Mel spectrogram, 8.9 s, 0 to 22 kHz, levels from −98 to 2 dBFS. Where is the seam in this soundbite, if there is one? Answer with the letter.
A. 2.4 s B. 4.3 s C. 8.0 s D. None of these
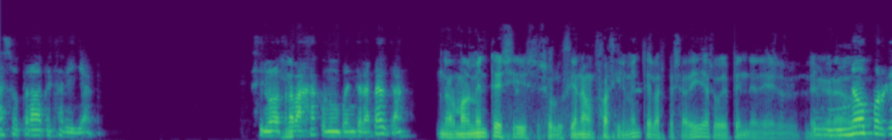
A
